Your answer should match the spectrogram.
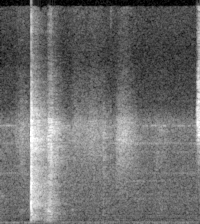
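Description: A single sharp click about a third of a second in, a softer one just after, then quiet room tone.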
